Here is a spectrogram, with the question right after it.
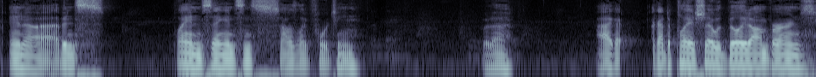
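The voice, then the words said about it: Slightly hoarse, strained voice. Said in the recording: “I'm losing my voice a little bit.”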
